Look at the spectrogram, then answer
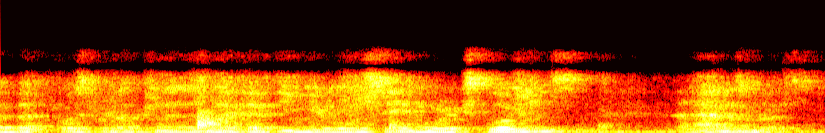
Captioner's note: audio distorts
